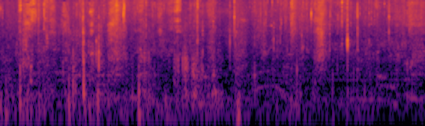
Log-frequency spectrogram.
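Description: Small dogs, a Yorkshire terrier and a Chihuahua, licking and scrambling right against the microphone: irregular wet clicks, snuffles and rustling of fur and bedding.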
